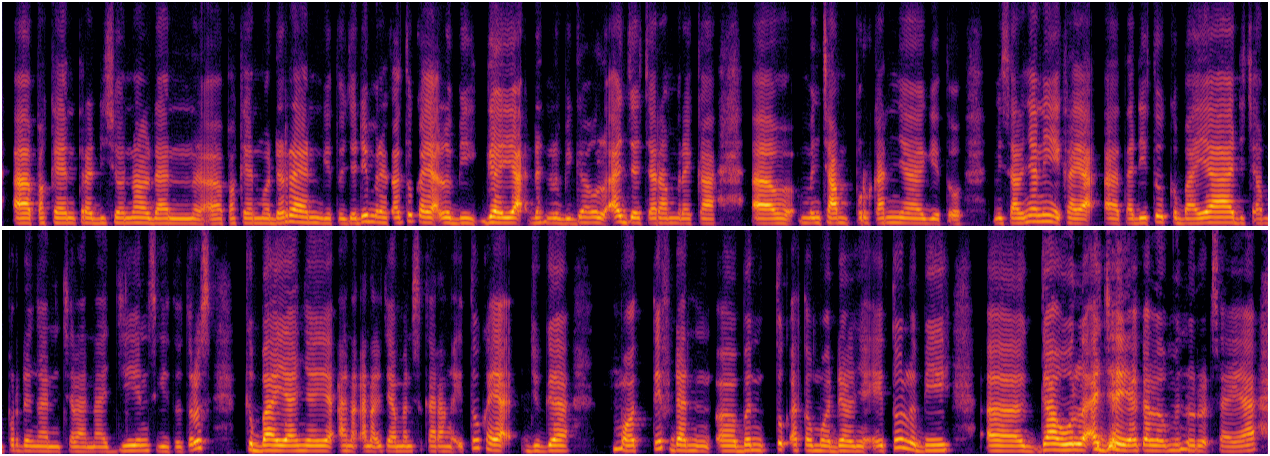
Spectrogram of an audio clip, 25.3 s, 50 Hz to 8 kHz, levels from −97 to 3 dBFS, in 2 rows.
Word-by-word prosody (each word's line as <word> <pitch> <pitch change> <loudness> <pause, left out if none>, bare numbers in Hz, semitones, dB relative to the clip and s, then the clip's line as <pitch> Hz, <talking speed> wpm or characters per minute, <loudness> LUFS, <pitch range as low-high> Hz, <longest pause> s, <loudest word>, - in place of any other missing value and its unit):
eee, 170 0 +7
pakaian 175 0 -3
tradisional 175 0 -2
dan, 165 -1 -1
eee, 160 0 -4
pakaian 170 +1 -7
modern, 180 +3 0
gitu. 165 -1 -5
Jadi, 165 +8 0
mereka 190 -4 -3
tuh 230 +5 -4
kayak 185 -2 +2
lebih 175 +3 -4
gaya 185 -3 +6
dan 180 +2 -7
lebih 160 -3 -5
gaul 185 -3 -2
aja 190 -3 +1
cara 170 0 -3
mereka, 165 -1 -4 0.4
eee, 165 -1 +5
mencampurkannya, 175 -1 -1
gitu. 155 -2 -6 0.3
Misalnya 170 +5 -1
nih 225 -4 0
kayak, 165 -1 +1
eee, 165 -1 -1
tadi 165 - -2
tuh 395 0 -1
kebaya 185 +3 +3
dicampur 165 +1 -10
dengan 170 -2 -3 0.2
celana 160 -1 -6
jeans 185 +3 -1
gitu, 160 0 -6
terus 265 +6 +1 0.4
kebayanya 185 -2 +4
ya 180 0 +2
anak-anak 180 -2 -4
zaman 170 -1 -3
sekarang 170 -1 -6
itu 280 - -6
kayak 205 -8 +3
juga 180 +1 +1 0.5
motif 185 +4 -2
dan, 190 -3 0
eee, 180 -1 -2
bentuk 200 +2 -2
atau 195 -1 -2
modelnya 175 -1 -1
itu 185 +12 -2
lebih, 195 - 0 0.4
eee, 180 -1 +4 0.2
gaul 210 0 +7
aja 225 -2 +4
ya, 195 -3 +7
kalau 185 -2 +2
menurut 195 -2 -5
saya, 170 +3 -3
180 Hz, 140 wpm, -20 LUFS, 170-190 Hz, 0.5 s, eee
